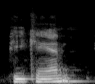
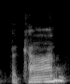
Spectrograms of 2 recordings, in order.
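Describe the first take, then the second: First: It is pronounced the Southern way. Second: It is pronounced the non-Southern way.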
